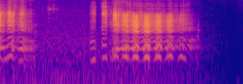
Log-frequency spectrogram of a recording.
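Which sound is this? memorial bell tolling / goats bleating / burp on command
goats bleating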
